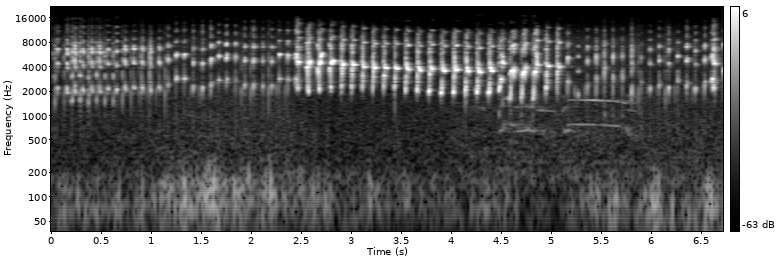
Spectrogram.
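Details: Lovebird singing a continuous "jeda rapat" song used to teach other lovebirds: rapid high pulsed chatter throughout, with faint lower whistled tones in the background near the end.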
